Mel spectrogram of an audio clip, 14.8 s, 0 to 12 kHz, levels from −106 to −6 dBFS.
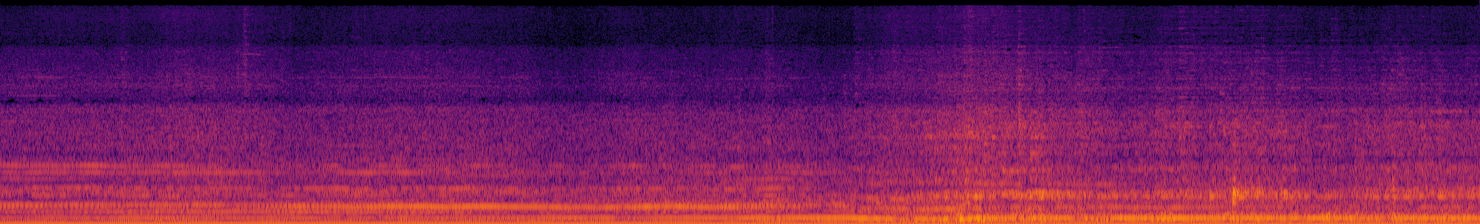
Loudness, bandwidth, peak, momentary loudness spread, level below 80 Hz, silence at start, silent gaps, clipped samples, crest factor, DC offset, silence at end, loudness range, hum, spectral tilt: -42 LUFS; 11 kHz; -22 dBFS; 8 LU; -50 dBFS; 0 s; none; under 0.1%; 20 dB; 0.5%; 0 s; 6 LU; none; -8 dB/octave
